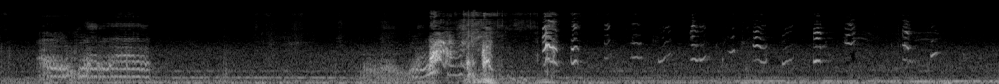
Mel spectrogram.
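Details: A Chihuahua gives a brief, high whine, followed by scuffling noises and a string of short, high squeaky chirps.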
